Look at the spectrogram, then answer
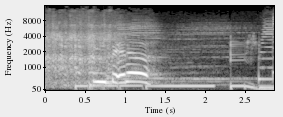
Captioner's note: tiny voice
